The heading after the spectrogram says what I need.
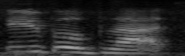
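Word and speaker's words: Übel Blatt: Did you want to skip Udabelt or how do you say that? Ubelblatt.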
